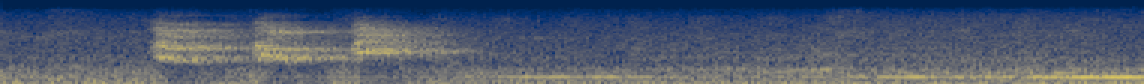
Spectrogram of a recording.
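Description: A corgi gives three quick, sharp barks in a row over a low background rumble.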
